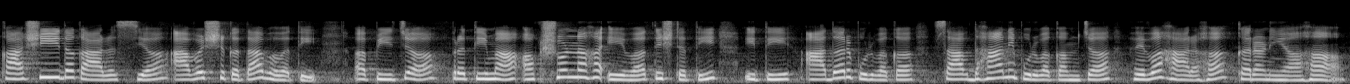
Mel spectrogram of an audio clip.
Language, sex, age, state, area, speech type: Sanskrit, female, 18-30, Tripura, rural, spontaneous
